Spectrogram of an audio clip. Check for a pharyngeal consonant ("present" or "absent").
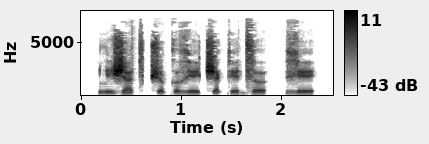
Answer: absent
